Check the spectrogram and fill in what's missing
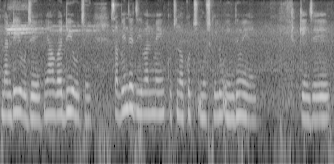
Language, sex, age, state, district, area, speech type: Sindhi, female, 30-45, Madhya Pradesh, Katni, rural, spontaneous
